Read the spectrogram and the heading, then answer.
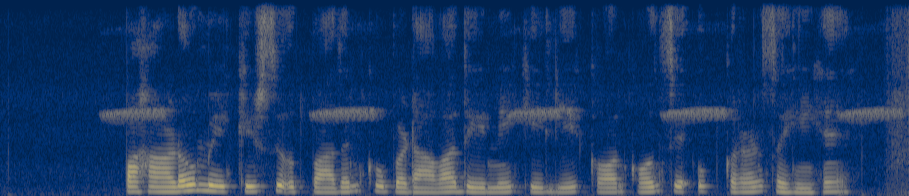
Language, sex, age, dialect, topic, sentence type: Hindi, female, 31-35, Garhwali, agriculture, question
